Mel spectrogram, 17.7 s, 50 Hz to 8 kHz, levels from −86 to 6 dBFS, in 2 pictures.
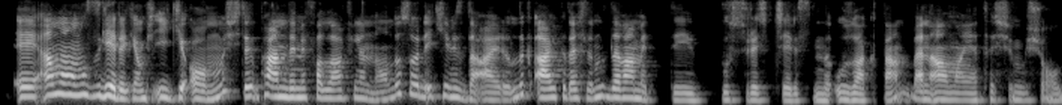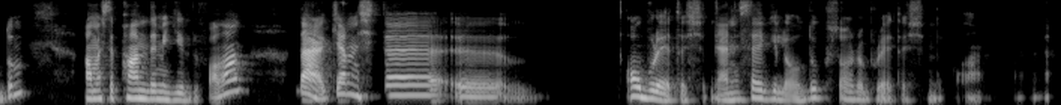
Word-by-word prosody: Eee, 225 Hz, 0 st, +4 dB
ama 270 Hz, +1 st, +7 dB
olması 255 Hz, -2 st, +2 dB
gerekiyormuş, 185 Hz, -6 st, +5 dB
iyi 205 Hz, -1 st, +1 dB
ki 210 Hz, +4 st, +2 dB
olmuş. 185 Hz, -, -1 dB, 0.2 s
Pandemi, 210 Hz, -2 st, +6 dB
falan 190 Hz, -2 st, -1 dB
filan 185 Hz, -4 st, -6 dB
oldu. 170 Hz, -, -5 dB
Sonra 260 Hz, -5 st, -1 dB
ikimiz 215 Hz, -4 st, -3 dB
de 170 Hz, -, +1 dB
ayrıldık. 160 Hz, -, -1 dB
Arkadaşlığımız 200 Hz, 0 st, +3 dB
devam 195 Hz, -2 st, +4 dB
etti, 150 Hz, -2 st, -8 dB
bu 155 Hz, -, -6 dB
süreç 150 Hz, -1 st, -5 dB
içerisinde 145 Hz, -1 st, -6 dB
uzaktan. 150 Hz, -1 st, -3 dB
Ben 165 Hz, -, +3 dB
Almanya'ya 155 Hz, -2 st, +1 dB
taşınmış 150 Hz, -1 st, -10 dB
oldum. 285 Hz, +6 st, -8 dB, 0.5 s
Ama, 180 Hz, 0 st, +2 dB
işte, 185 Hz, 0 st, -4 dB
pandemi 175 Hz, -3 st, +2 dB
girdi, 150 Hz, +3 st, -7 dB
falan. 325 Hz, +5 st, -1 dB, 0.5 s
Derken, 275 Hz, -, +5 dB
işte, 230 Hz, +2 st, -4 dB, 0.5 s
ııı, 110 Hz, -1 st, -5 dB, 1.0 s
o 225 Hz, -3 st, +2 dB
buraya 170 Hz, -4 st, 0 dB
taşındı, 150 Hz, +1 st, -13 dB
yani, 155 Hz, +1 st, -4 dB
sevgili 170 Hz, 0 st, -4 dB
olduk, 190 Hz, 0 st, -8 dB
sonra 165 Hz, -1 st, -8 dB
buraya -, -, -9 dB
taşındı 175 Hz, +4 st, -17 dB, 0.2 s
falan, -, -, -17 dB, 0.4 s
öyle. 205 Hz, +1 st, -26 dB
185 Hz, 155 wpm, -24 LUFS, 155-215 Hz, 1.0 s, ama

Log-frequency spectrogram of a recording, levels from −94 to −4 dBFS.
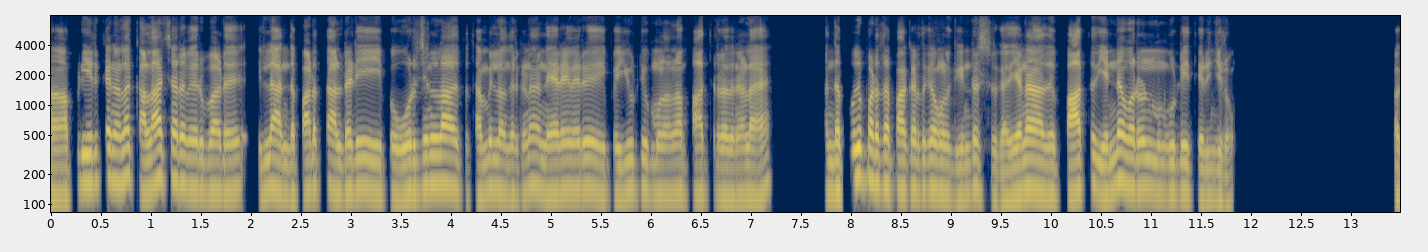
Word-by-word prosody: அப்பிடி 160 Hz, +8 st, -3 dB
இருக்கிறனால, 165 Hz, +2 st, +1 dB
கலாச்சார 160 Hz, +4 st, +3 dB
வேறுபாடு, 135 Hz, -1 st, +1 dB, 0.3 s
இல்ல 145 Hz, +2 st, 0 dB
அந்த 125 Hz, 0 st, -2 dB
படத்த 140 Hz, +1 st, -1 dB
ஆல்ரெடி 140 Hz, +2 st, +1 dB, 0.2 s
இப்போ 125 Hz, +1 st, -8 dB
ஒரிஜினலா 150 Hz, +3 st, +2 dB
இப்ப 120 Hz, -3 st, -17 dB
தமிழ்ல 135 Hz, +2 st, -1 dB
வந்திருக்குன்னா, 130 Hz, +4 st, -3 dB
நெறைய 130 Hz, +2 st, +3 dB
பேரு 145 Hz, +1 st, +1 dB, 0.2 s
இப்ப 125 Hz, 0 st, -5 dB
யூட்யூப் 135 Hz, -1 st, -5 dB
மூலலாம் 125 Hz, -1 st, -2 dB
பார்த்துறதுனால, 120 Hz, -1 st, -1 dB, 0.8 s
அந்த 135 Hz, +1 st, +2 dB
புது 180 Hz, +2 st, +4 dB
படத்த 160 Hz, -3 st, +3 dB
பார்க்கறதுக்கு 140 Hz, 0 st, +1 dB
அவுங்களுக்கு 125 Hz, -3 st, -2 dB
இன்ட்ரெஸ்ட் 125 Hz, -1 st, -4 dB
இருக்காது. 110 Hz, +1 st, -1 dB
ஏன்னா, 145 Hz, 0 st, +6 dB
அது 125 Hz, 0 st, -1 dB, 0.2 s
பார்த்தது 135 Hz, -1 st, +3 dB
என்ன 160 Hz, -, +2 dB
வருன்னு 145 Hz, -1 st, 0 dB
முன்கூட்டியே 130 Hz, 0 st, -2 dB
தெரிஞ்சிரும். 110 Hz, -4 st, -4 dB, 1.6 s
இப்ப -, -, -2 dB
135 Hz, 150 wpm, -21 LUFS, 125-145 Hz, 1.6 s, ஏன்னா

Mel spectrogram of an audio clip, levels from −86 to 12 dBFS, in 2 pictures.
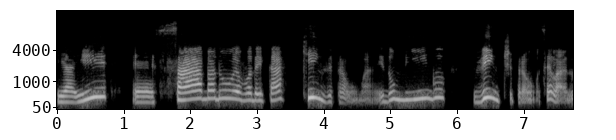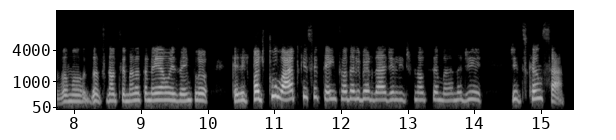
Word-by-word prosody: E 185 Hz, 0 st, 0 dB
aí, 260 Hz, -, +3 dB, 0.4 s
eh, 180 Hz, 0 st, -1 dB, 0.4 s
sábado 285 Hz, +3 st, +4 dB
eu 265 Hz, -2 st, +2 dB
vou 235 Hz, +1 st, -3 dB
deitar 235 Hz, +4 st, -2 dB, 0.3 s
00:45 250 Hz, -, -1 dB
e 190 Hz, -, -9 dB
domingo 270 Hz, +6 st, -1 dB, 0.4 s
00:40", 270 Hz, -, 0 dB
sei -, -, -1 dB
lá, -, -, -3 dB
vamos 200 Hz, +5 st, -4 dB
no 215 Hz, -, -1 dB
final 220 Hz, 0 st, -2 dB
de -, -, -16 dB
semana 220 Hz, +2 st, -1 dB
também 235 Hz, +1 st, 0 dB
é 240 Hz, -, +3 dB
um 240 Hz, -, +1 dB
exemplo 230 Hz, 0 st, 0 dB, 0.4 s
que -, -, 0 dB
a -, -, +2 dB
gente 235 Hz, -3 st, -2 dB
pode 270 Hz, -2 st, +6 dB
pular, 290 Hz, -8 st, +6 dB
porque 335 Hz, +3 st, -5 dB
você 335 Hz, 0 st, -8 dB
tem 275 Hz, -1 st, -2 dB
toda 270 Hz, +1 st, -2 dB
a -, -, +2 dB
liberdade, 250 Hz, -3 st, -1 dB
ali, 250 Hz, -2 st, -7 dB
de 210 Hz, -, -21 dB
final 245 Hz, -1 st, -6 dB
de 235 Hz, -, -22 dB
semana 240 Hz, -1 st, -6 dB
de 250 Hz, 0 st, -6 dB, 0.4 s
de 270 Hz, -, -3 dB
descansar. 280 Hz, +7 st, -1 dB
250 Hz, 160 wpm, -24 LUFS, 225-275 Hz, 0.4 s, pode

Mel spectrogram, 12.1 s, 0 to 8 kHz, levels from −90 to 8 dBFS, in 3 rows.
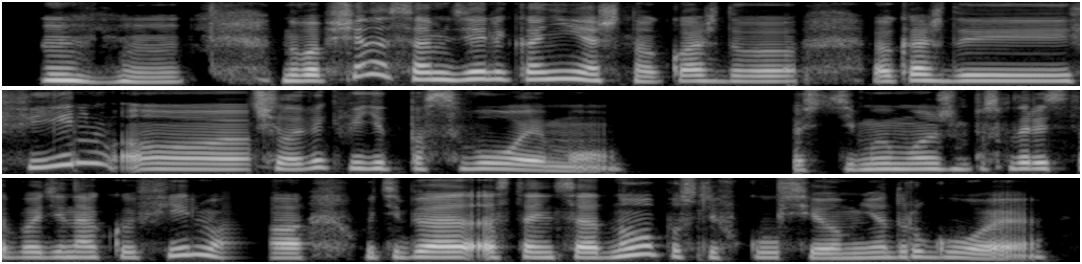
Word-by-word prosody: Мгм. 170 Hz, -6 st, +1 dB, 0.3 s
Ну 200 Hz, -, 0 dB
вообще, 205 Hz, -, +2 dB
на 415 Hz, -, -1 dB
самом 250 Hz, -5 st, +3 dB
деле, 260 Hz, +2 st, +3 dB
конечно, 250 Hz, -7 st, +1 dB
у -, -, -18 dB
каждого 185 Hz, -1 st, -1 dB, 0.4 s
каждый 200 Hz, -1 st, +1 dB
фильм, 330 Hz, -, -3 dB
а, 190 Hz, -1 st, +1 dB
человек 210 Hz, +6 st, -2 dB
видит 215 Hz, -1 st, -2 dB
по-своему. 195 Hz, -6 st, 0 dB, 0.6 s
То -, -, -6 dB
есть 170 Hz, +2 st, -7 dB
мы 190 Hz, +2 st, -1 dB
можем 195 Hz, -1 st, -2 dB
посмотреть 210 Hz, 0 st, -1 dB
с -, -, -5 dB
тобой 185 Hz, 0 st, -3 dB
одинаковый 185 Hz, 0 st, -3 dB
фильм, 250 Hz, -3 st, -2 dB
а 170 Hz, 0 st, +2 dB, 0.2 s
у 180 Hz, -, -7 dB
тебя 190 Hz, 0 st, +7 dB
останется 185 Hz, 0 st, +3 dB
одно 235 Hz, +11 st, +3 dB
послевкусие, 180 Hz, -, -5 dB
а -, -, +1 dB
у -, -, -7 dB
меня 175 Hz, +2 st, -3 dB
другое. 185 Hz, 0 st, -1 dB
195 Hz, 170 wpm, -26 LUFS, 185-215 Hz, 0.6 s, тебя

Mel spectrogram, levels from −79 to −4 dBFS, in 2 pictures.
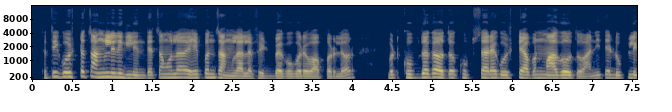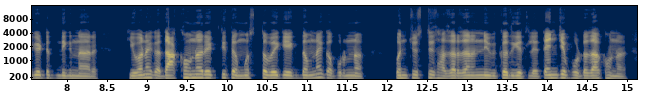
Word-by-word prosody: तर 160 Hz, -, -10 dB
ती 220 Hz, -, 0 dB
गोष्ट 215 Hz, +1 st, +1 dB
चांगली 210 Hz, -3 st, +6 dB
निघाली 170 Hz, -6 st, +1 dB
आणि 140 Hz, -1 st, -6 dB
त्याचा 150 Hz, +4 st, -2 dB
मला 175 Hz, +1 st, 0 dB
हे 165 Hz, -1 st, +3 dB
पण 180 Hz, -2 st, -1 dB
चांगलं 140 Hz, -7 st, +2 dB
आलं 125 Hz, 0 st, +2 dB
फीडबॅक 125 Hz, -1 st, -1 dB
वगैरे 120 Hz, 0 st, -2 dB
वापरल्यावर, 120 Hz, +4 st, -2 dB, 0.5 s
बट 160 Hz, 0 st, -4 dB
खूपदा 170 Hz, +2 st, 0 dB
काय 185 Hz, 0 st, +5 dB
होतं 165 Hz, -1 st, +3 dB
खूप 165 Hz, -3 st, -11 dB
साऱ्या 170 Hz, -1 st, +4 dB
गोष्टी 150 Hz, 0 st, -2 dB
आपण 155 Hz, +1 st, +1 dB
मागवतो 145 Hz, -3 st, +4 dB
आणि 125 Hz, +5 st, -4 dB
ते 165 Hz, -, -1 dB
डुप्लिकेटच 150 Hz, +1 st, -2 dB
निघणार 130 Hz, -4 st, -2 dB, 0.4 s
किंवा 135 Hz, +2 st, 0 dB
नाही 170 Hz, +2 st, -1 dB
का -, -, 0 dB
दाखवणार 160 Hz, +5 st, +3 dB
एक 160 Hz, -1 st, 0 dB
तिथं 160 Hz, -3 st, -2 dB
मस्तपैकी 145 Hz, +1 st, -1 dB
एकदम 140 Hz, 0 st, -1 dB
नाही 175 Hz, +3 st, -2 dB
का 160 Hz, -, -3 dB
पूर्ण 130 Hz, -1 st, -5 dB, 0.4 s
₹25-30,000 145 Hz, -2 st, -2 dB
जणांनी 140 Hz, +1 st, +1 dB
विकत 140 Hz, +3 st, -1 dB
घेतले. 130 Hz, -2 st, -2 dB
त्यांचे 150 Hz, +5 st, +4 dB
फोटो 135 Hz, -2 st, -3 dB
दाखवणार 135 Hz, -4 st, 0 dB
145 Hz, 180 wpm, -25 LUFS, 135-165 Hz, 0.5 s, चांगली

